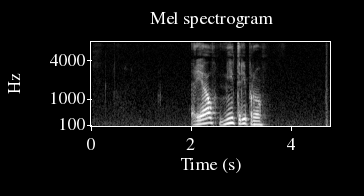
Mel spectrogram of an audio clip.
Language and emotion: Russian, neutral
